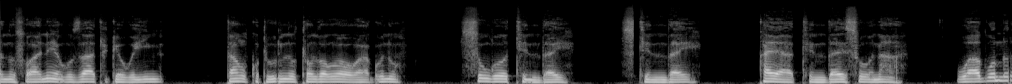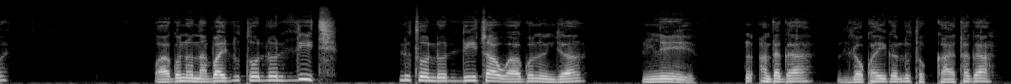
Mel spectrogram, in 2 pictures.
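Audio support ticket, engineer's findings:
Audio missing between chunks: abrupt skips at 2.58, 6.33, 10.08 and 17.58 s, with no silence at the splice and roughly 0.3 s of sound gone at each. The first lands just before "dur nu". Spacing fits 4.0 s processing chunks. Likely a recorder or processing buffer dropping audio while closing one chunk and opening the next, then butting the two sides together.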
